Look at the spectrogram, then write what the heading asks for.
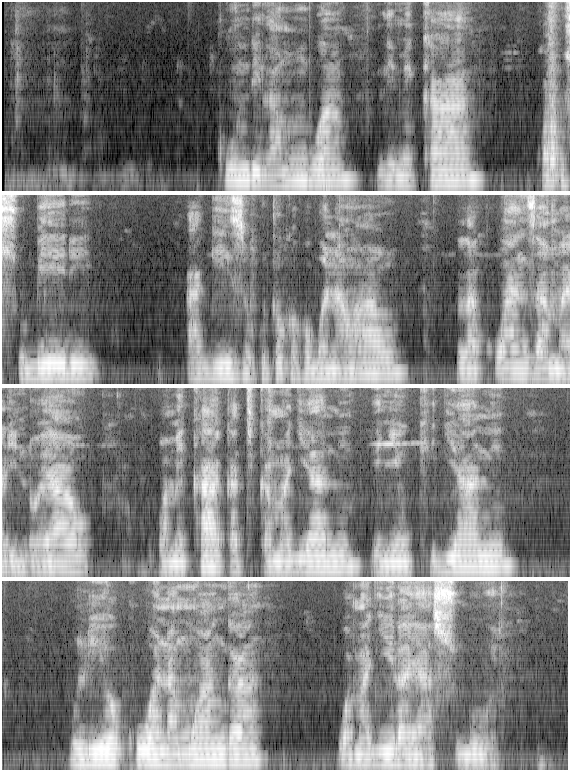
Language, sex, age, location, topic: Swahili, male, 18-24, Dar es Salaam, agriculture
